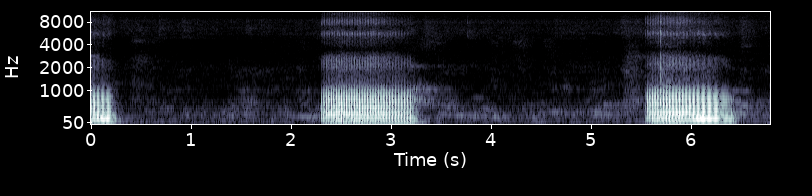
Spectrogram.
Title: my little cute dogs snoring 😴🤩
